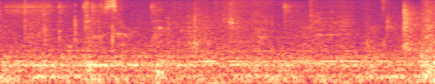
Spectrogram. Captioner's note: whispers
